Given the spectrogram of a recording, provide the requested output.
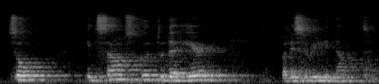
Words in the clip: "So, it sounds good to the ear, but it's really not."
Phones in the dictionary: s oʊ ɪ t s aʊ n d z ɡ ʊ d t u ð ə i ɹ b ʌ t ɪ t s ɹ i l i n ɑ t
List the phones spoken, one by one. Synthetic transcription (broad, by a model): s oʊ ɪ t s aʊ n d s ɡ ʊ d t u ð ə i ɹ b ʌ t ɪ t s ɹ i l i n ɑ t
